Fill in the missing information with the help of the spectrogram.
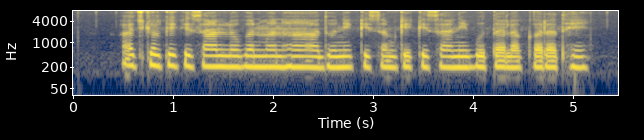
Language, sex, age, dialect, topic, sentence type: Chhattisgarhi, female, 18-24, Western/Budati/Khatahi, agriculture, statement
